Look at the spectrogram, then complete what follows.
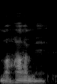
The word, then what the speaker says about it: Magomed: Like, there's a guy named Magomedov, even though I was told that Magomed is actually pronounced Muhammad.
